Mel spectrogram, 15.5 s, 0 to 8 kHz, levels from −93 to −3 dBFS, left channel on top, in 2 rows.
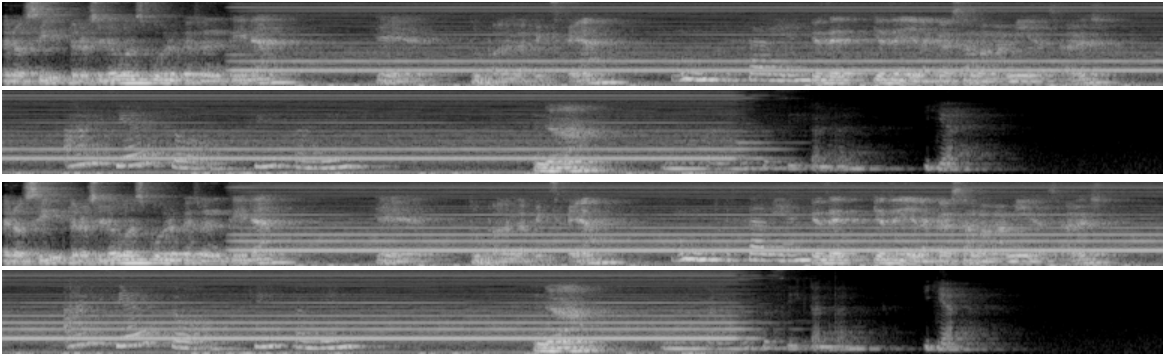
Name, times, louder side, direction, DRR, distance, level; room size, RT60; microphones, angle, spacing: voice 1, 0.0-1.9 2.5-4.1 5.4-7.4 11.3-11.7, right 1 dB, 25° right, -2 dB, 1.6 m, -28 dB
sound 1, 1.5-12.7, right 3 dB, 55° right, 2.8 m, -33 dB
voice 2, 4.5-5.4 8.1-10.1 11.1-11.3 12.1-13.5 13.9-14.2, right 2 dB, 90° right, 1 dB, 1.6 m, -34 dB
7.7 x 7.0 x 7.0 m, 0.84 s
head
